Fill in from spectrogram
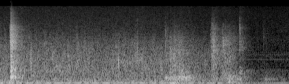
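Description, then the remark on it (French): A sharp lock click as a woman unlocks the front door of her five-storey apartment building with a key, followed by rustling and a couple of softer clunks as the door swings open, then quiet. “Elle ouvre la porte de son immeuble avec une clé.”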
